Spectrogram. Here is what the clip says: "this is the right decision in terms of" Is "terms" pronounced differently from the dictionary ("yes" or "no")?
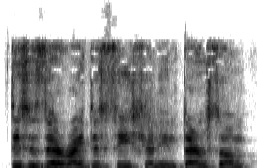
yes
